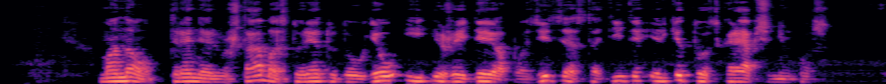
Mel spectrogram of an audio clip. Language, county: Lithuanian, Vilnius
